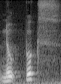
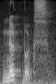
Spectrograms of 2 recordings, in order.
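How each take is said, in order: First: The stress is on the second syllable. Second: The stress is on the first syllable. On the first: The speaker calls it wrong. "Not notebooks" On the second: The speaker calls it right. "but notebooks. The note is stressed"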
